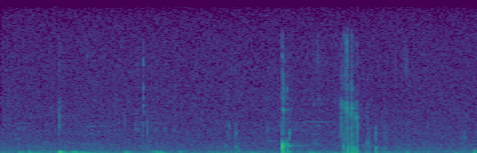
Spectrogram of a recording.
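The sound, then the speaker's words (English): A close-up sip of a tart, bubbly fizzy drink: soft wet mouth clicks, then a couple of short, sharp slurping bursts near the microphone, with no talking. “Let me put it like this for the viewers for I'll have an ASMR sip in the speaker again.”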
